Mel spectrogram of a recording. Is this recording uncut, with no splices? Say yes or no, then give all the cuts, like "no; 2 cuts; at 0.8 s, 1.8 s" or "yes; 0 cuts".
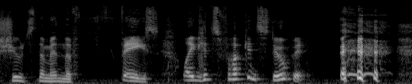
yes; 0 cuts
